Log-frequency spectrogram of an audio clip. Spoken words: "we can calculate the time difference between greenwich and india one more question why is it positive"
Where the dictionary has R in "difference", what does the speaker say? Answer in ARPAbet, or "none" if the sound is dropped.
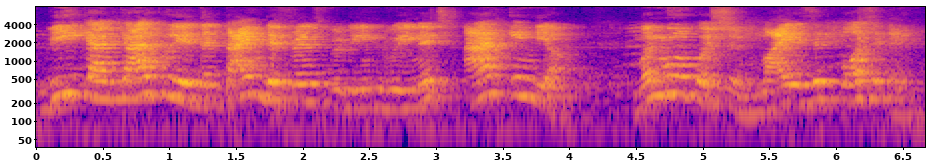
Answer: R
